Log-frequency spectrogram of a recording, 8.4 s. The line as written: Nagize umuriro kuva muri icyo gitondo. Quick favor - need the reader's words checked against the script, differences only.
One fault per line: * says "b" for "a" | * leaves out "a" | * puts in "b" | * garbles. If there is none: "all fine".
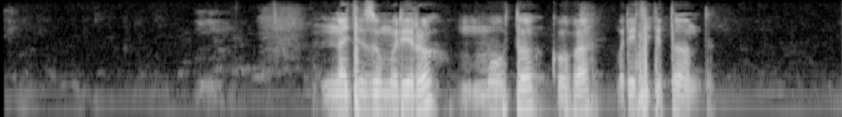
* puts in "muto"
* says "iki" for "icyo"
